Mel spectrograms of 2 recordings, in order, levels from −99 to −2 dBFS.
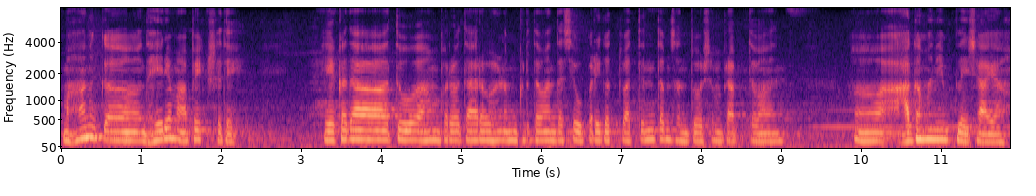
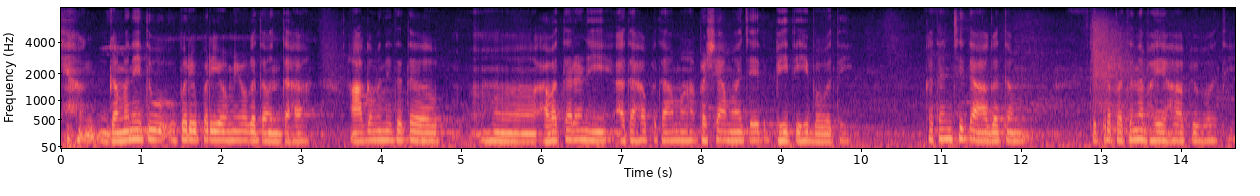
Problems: none marked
